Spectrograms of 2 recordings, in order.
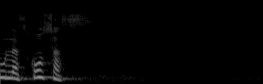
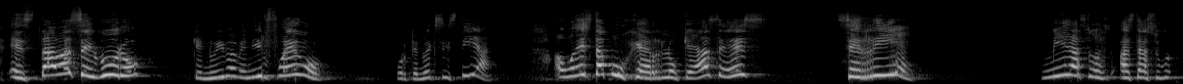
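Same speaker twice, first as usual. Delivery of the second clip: fervent preaching cry; 6 semitones higher, 11 dB louder than usual. Real, not acted. Preacher rising to full force.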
